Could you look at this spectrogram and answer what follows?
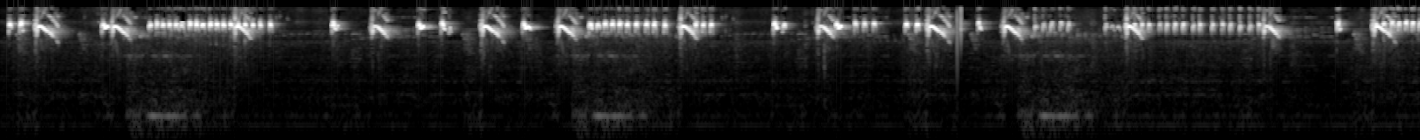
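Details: Young Crimson sunbird begging for its parent, used to lure wild sunbirds: a looping sequence of very high ticking trills, sharp falling squeaks and buzzy chatters repeating about every four seconds, over a low steady hum.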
